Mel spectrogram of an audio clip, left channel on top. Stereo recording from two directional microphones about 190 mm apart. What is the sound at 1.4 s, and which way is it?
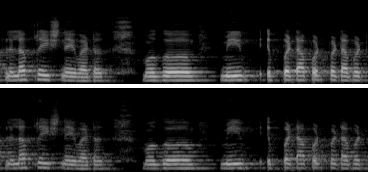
Mantra, 30° left (ahead or behind).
